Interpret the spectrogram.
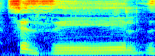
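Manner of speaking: "সিজিল" with the second i held long; slow, sustained "সিজিল"; long madd. Shown as a demonstration. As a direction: chant "সিজিল", stretching the last vowel. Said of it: "ইয়ার উপরে তিন আলিফ টাইনা".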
